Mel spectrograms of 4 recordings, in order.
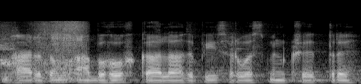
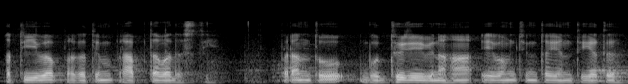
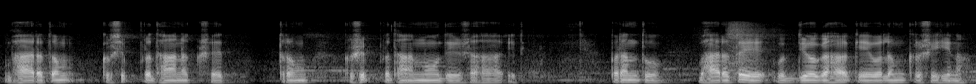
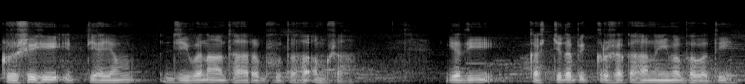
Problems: background sounds at intervals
